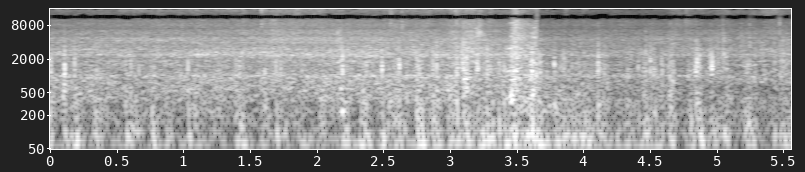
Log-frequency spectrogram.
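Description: Humsafar Express passenger train running along the track: a steady rumble and rushing noise, with scattered sharp clicks of the wheels over the rails.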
